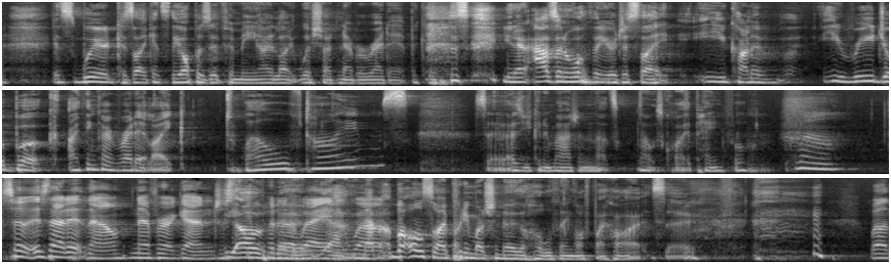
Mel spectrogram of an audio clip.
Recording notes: LIVE EPISODE. This episode of My Unlived Life was recorded live, at the Merky Books Literature Festival at the Roundhouse in London.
